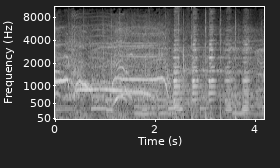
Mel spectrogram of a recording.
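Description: Audience whistling and cheering: several gliding, rising-and-falling whistles overlap, then scattered hand claps join in about halfway through.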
